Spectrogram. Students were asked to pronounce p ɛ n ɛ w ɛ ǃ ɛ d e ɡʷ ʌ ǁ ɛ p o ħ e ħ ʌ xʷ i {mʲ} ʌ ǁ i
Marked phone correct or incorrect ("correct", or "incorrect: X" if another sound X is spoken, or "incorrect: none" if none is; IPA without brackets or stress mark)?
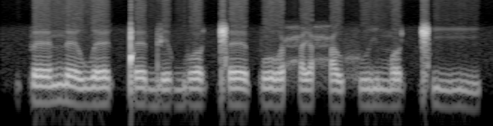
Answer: incorrect: m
